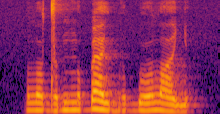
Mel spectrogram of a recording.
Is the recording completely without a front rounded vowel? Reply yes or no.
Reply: yes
